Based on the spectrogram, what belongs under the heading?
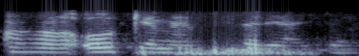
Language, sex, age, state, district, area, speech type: Kannada, female, 18-30, Karnataka, Tumkur, rural, conversation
